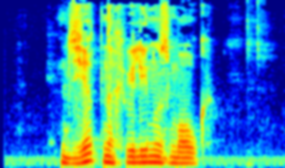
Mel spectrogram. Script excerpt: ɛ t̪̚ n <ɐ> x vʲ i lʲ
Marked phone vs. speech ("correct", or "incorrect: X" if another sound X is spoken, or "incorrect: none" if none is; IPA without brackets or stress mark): correct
